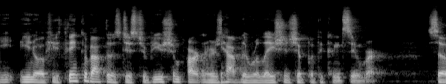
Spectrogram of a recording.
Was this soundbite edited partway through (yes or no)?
yes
